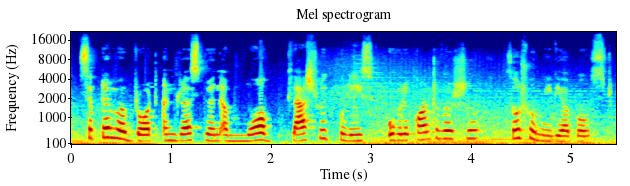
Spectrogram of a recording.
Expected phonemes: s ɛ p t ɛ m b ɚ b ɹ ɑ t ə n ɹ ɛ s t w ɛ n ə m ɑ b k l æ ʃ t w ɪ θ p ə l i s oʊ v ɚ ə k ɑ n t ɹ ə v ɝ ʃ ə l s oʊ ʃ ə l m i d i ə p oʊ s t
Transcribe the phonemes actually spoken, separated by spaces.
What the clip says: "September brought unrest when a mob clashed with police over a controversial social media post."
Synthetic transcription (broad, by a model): s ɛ p t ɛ m b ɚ b ɹ ɑ t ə n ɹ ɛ s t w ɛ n ə m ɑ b k l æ ʃ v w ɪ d p ə l i s oʊ v ɚ ə k ɑ n t ɹ ə v ɝ ʃ ə l s oʊ ʃ ə l m i d i ə p oʊ s t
